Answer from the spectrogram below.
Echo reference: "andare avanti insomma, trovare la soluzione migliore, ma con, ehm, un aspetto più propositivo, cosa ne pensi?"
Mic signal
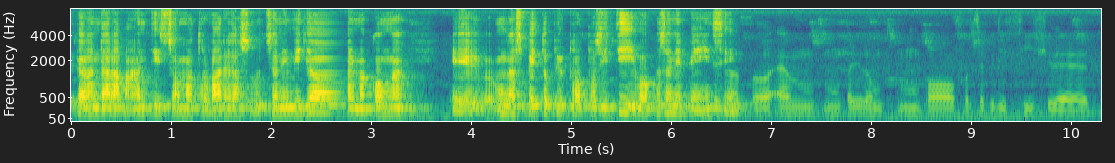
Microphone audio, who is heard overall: both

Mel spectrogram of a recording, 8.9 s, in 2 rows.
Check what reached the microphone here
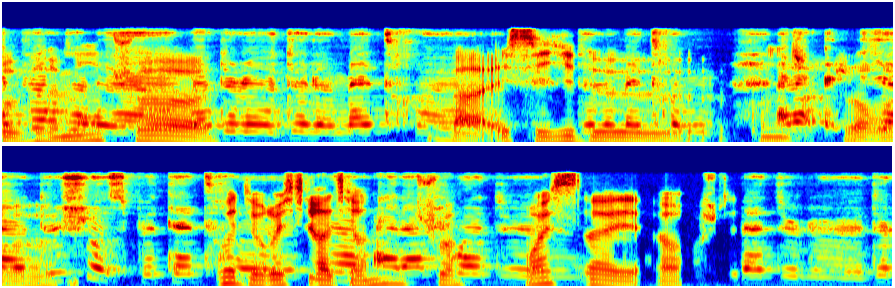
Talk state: both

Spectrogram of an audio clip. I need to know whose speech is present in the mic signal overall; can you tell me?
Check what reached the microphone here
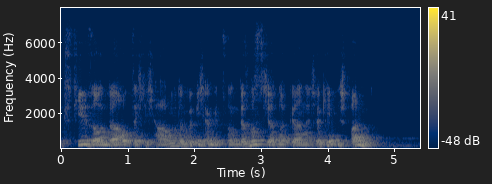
user only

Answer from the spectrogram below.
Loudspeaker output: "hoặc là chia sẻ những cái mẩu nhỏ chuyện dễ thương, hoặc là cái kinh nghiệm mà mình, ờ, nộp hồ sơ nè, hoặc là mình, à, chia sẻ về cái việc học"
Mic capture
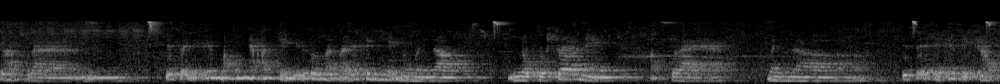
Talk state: echo only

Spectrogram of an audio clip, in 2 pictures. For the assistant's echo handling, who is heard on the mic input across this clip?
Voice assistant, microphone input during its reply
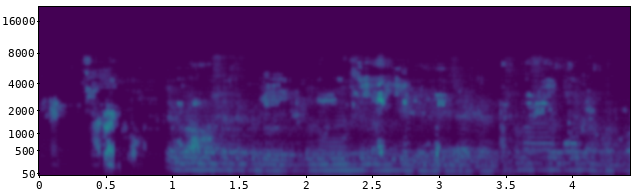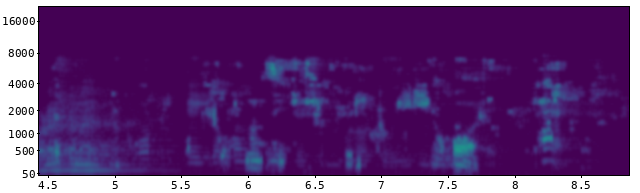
both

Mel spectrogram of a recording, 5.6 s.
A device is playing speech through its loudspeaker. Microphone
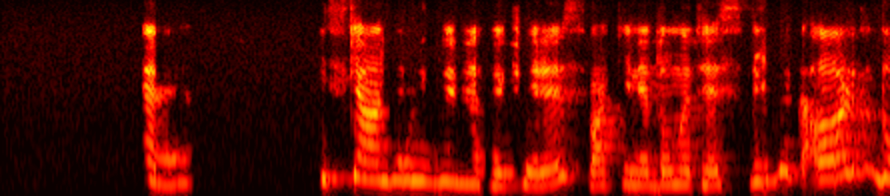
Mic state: user only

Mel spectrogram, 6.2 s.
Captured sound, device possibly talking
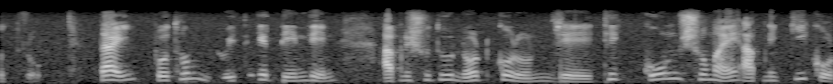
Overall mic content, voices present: user only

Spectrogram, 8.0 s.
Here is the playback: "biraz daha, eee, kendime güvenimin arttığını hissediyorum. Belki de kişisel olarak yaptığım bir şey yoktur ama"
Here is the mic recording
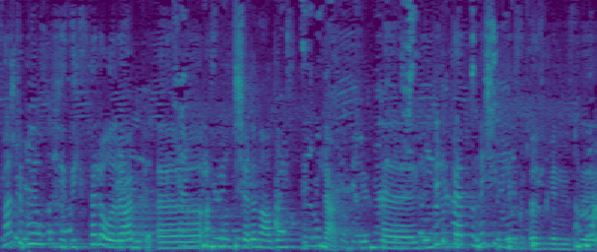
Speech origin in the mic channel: both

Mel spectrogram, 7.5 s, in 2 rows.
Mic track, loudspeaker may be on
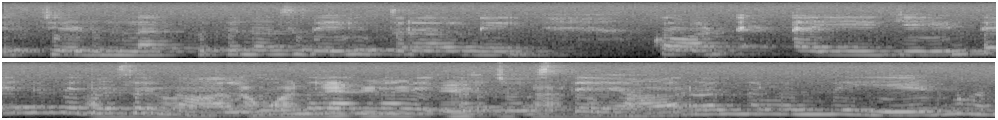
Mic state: both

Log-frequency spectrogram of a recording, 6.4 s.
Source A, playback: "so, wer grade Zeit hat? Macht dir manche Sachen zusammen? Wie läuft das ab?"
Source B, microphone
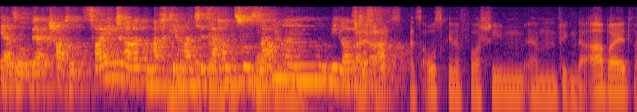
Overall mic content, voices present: both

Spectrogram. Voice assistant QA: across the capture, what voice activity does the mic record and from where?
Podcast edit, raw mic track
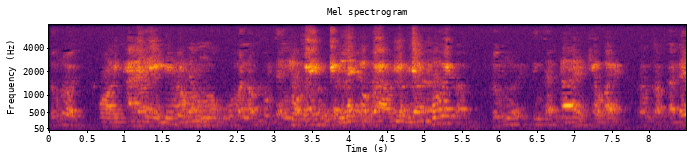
echo only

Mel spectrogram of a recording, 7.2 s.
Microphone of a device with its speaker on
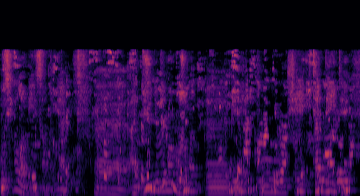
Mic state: both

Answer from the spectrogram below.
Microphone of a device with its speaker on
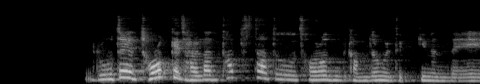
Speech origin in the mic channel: user only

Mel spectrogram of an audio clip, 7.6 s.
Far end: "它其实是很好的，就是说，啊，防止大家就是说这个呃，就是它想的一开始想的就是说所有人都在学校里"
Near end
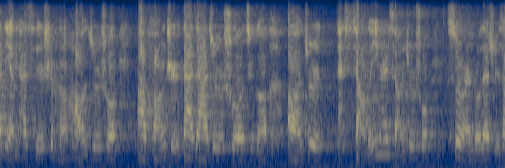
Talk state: echo only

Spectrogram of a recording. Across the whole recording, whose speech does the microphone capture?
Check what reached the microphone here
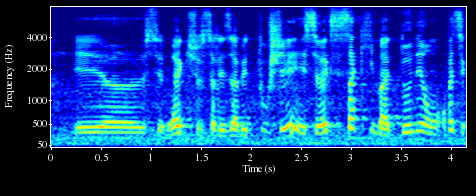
echo only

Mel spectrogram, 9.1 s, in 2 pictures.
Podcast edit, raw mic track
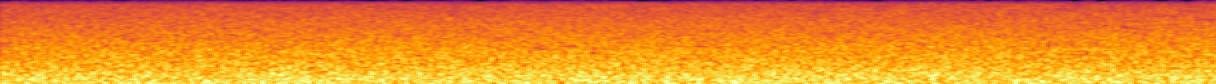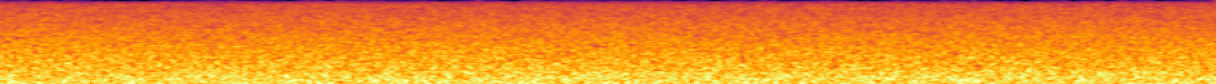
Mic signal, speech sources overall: neither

